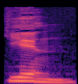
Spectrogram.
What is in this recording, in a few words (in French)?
"yan4", chinois; Cours de Chinois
